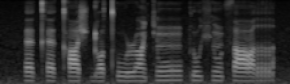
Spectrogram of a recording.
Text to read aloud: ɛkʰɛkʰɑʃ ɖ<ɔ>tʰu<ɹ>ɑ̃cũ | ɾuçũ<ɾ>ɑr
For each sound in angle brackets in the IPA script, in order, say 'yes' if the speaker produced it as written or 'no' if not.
yes, yes, no

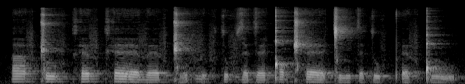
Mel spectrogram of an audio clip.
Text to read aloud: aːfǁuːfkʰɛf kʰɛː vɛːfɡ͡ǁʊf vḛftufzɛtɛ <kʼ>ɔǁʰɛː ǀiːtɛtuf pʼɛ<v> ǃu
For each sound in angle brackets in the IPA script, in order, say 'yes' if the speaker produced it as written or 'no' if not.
no, no

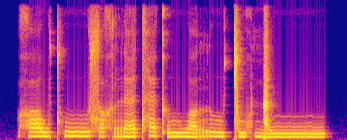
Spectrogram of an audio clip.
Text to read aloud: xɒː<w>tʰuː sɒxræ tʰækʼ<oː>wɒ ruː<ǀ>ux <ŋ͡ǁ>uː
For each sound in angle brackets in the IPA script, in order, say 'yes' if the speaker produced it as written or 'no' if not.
yes, no, yes, yes

